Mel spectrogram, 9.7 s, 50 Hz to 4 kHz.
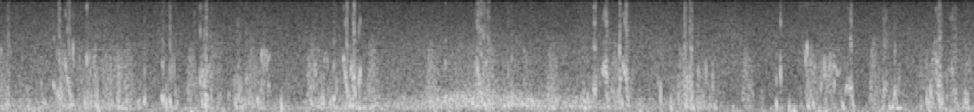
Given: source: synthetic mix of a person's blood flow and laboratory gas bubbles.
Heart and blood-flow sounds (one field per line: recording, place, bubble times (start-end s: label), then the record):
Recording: Doppler ultrasound of blood flow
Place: subclavian vein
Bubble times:
0.00-0.12 s: bubbles
0.17-0.34 s: bubbles
0.39-1.29 s: bubbles
1.35-1.50 s: bubbles
1.58-1.82 s: bubbles
1.93-2.73 s: bubbles
3.00-3.71 s: bubbles
4.43-4.50 s: bubbles
4.73-4.94 s: bubbles
5.06-5.36 s: bubbles
5.46-5.58 s: bubbles
5.79-6.35 s: bubbles
6.57-6.65 s: bubbles
6.68-7.21 s: bubbles
7.73-7.85 s: bubbles
7.98-8.57 s: bubbles
8.80-9.11 s: bubbles
9.18-9.73 s: bubbles
From the record:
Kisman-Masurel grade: 342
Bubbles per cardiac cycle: rolling drumbeat, 9 or more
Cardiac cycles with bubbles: 100%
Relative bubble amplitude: moderate (0.250 to 0.450)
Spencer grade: 3 (all of the cardiac periods contain showers or single bubble signals, but not dominating or overriding the cardiac motion signals)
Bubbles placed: anywhere in the cardiac cycle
